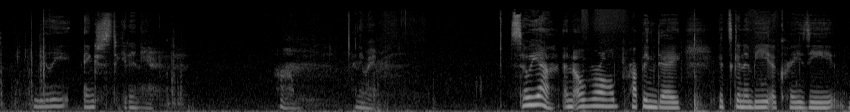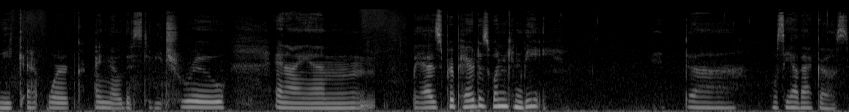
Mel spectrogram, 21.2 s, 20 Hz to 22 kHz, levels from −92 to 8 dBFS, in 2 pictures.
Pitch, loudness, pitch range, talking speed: 195 Hz, -43 LUFS, 180-215 Hz, 125 wpm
